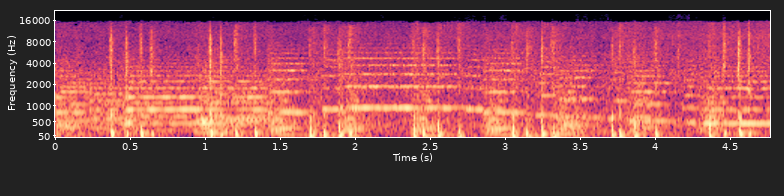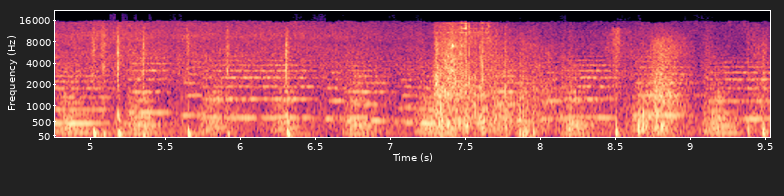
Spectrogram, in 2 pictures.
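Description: Steady clip-clop of horse hooves at a walking pace in Dragon Quest XI, close and fairly quiet, with a busy layered backdrop of game sound.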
